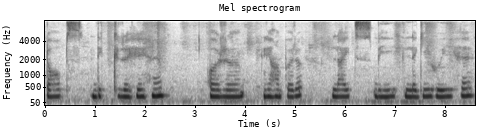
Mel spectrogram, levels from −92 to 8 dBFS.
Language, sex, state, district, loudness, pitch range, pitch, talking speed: Hindi, female, Himachal Pradesh, Shimla, -15 LUFS, 205-215 Hz, 210 Hz, 85 wpm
